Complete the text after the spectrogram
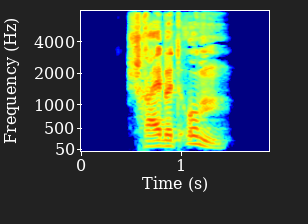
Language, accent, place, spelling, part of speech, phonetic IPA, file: German, Germany, Berlin, schreibet um, verb, [ˈʃʁaɪ̯bət ʊm], De-schreibet um.ogg
- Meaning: second-person plural subjunctive I of umschreiben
